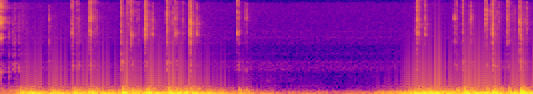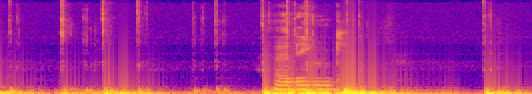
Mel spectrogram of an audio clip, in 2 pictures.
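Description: Typing on a computer keyboard: two quick runs of keystrokes with dull thumps under the clicks, then a few scattered keystrokes. A brief voice sound, with no words, comes near the end.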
